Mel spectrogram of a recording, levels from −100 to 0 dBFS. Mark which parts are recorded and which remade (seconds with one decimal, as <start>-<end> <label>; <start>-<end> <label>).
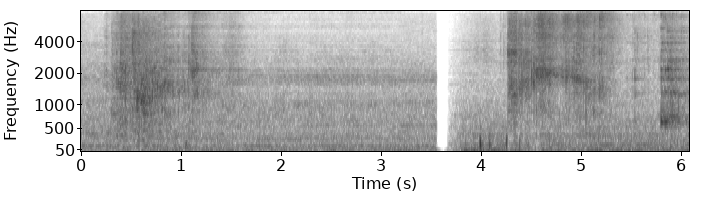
0.0-0.8 recorded; 0.8-3.2 remade; 3.2-6.1 recorded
